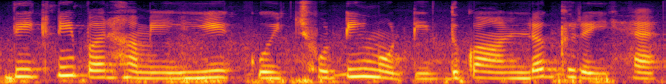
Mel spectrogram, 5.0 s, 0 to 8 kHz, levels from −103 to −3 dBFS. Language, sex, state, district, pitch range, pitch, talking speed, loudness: Hindi, female, Punjab, Fazilka, 210-250 Hz, 225 Hz, 130 wpm, -12 LUFS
